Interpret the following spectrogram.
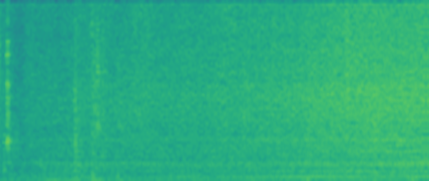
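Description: Steady shipboard machinery and ventilation noise: a low hum under a steady tone that grows a little louder over the last couple of seconds, with a light knock or two near the start.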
